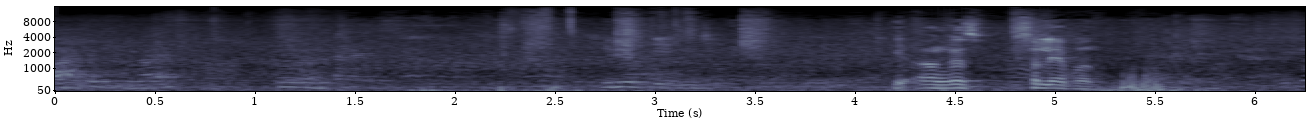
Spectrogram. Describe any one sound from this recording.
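A man speaks nearby in a calm voice.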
